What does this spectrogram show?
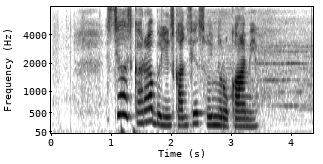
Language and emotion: Russian, sad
